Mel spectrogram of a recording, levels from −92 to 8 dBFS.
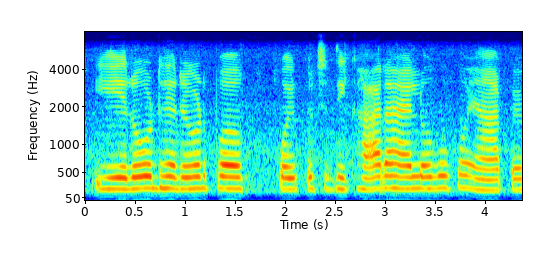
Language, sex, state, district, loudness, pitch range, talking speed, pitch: Hindi, female, Maharashtra, Mumbai Suburban, -15 LUFS, 200-210 Hz, 190 wpm, 205 Hz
